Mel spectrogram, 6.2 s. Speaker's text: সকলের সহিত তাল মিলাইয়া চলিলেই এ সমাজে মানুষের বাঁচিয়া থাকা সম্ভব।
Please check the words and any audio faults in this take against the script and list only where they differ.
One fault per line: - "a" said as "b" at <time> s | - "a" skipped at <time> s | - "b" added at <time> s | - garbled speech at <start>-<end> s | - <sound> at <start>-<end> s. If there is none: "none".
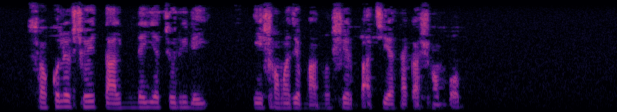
none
